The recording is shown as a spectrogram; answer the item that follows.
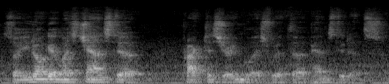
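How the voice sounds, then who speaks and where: A man interviewing a student, patient and soft-spoken with gentle murmured backchannels. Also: fairly low pitch, steady tone, moderate pace, noisy background. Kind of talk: casual interview. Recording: roomy, distant mic.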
